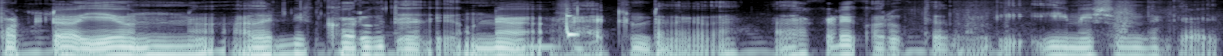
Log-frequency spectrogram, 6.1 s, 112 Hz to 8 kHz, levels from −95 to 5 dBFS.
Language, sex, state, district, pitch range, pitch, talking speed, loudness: Telugu, male, Andhra Pradesh, Chittoor, 110-135 Hz, 115 Hz, 135 wpm, -18 LUFS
